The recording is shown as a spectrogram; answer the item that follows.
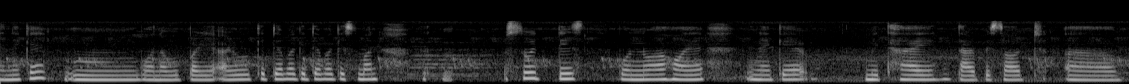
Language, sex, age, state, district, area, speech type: Assamese, female, 30-45, Assam, Nagaon, rural, spontaneous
